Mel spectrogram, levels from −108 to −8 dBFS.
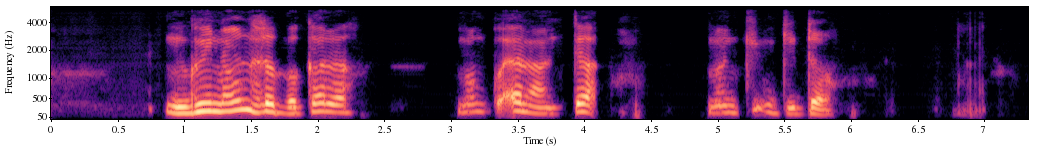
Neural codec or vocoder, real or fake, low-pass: codec, 16 kHz, 2 kbps, FreqCodec, larger model; fake; 5.4 kHz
